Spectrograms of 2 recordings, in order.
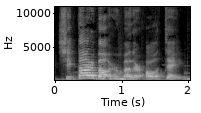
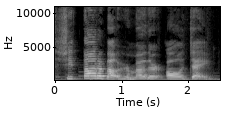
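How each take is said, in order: No difference in how they are said.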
